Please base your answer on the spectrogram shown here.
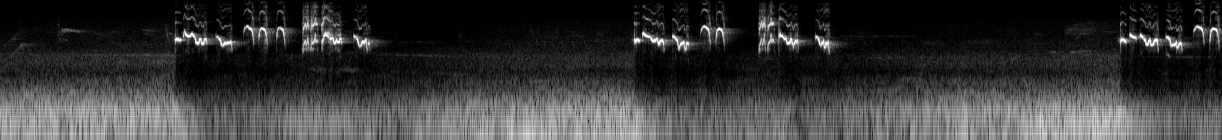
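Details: An orange-headed thrush in full song with a rough voice, used as a lure to set other birds singing, sings loud, high phrases of varied whistles and harsh notes, each about two seconds long, every four to five seconds.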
